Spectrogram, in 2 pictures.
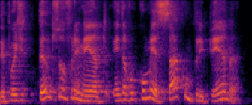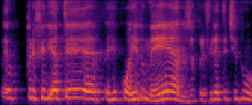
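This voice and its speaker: A man speaks in a normal speaking voice. His pace is fairly quick and his intonation lively. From Brazil, São Paulo. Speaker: criminal lawyer. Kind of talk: interview.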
